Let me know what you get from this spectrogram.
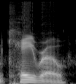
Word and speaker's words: Cairo: "That's how they pronounce the one in Egypt. The one in Little Egypt, they call that one Cairo.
